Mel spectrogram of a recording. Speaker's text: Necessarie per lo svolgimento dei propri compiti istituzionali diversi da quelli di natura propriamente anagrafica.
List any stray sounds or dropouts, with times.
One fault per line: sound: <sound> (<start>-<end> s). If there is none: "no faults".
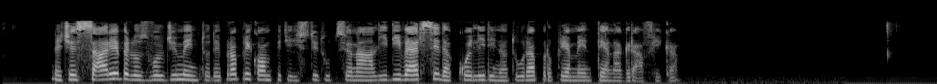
no faults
